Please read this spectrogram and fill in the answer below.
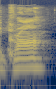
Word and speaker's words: grand: You could probably be French about it and just say grande, or it'd be grand. It would be, they don't pronounce the D, it'd be grand.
